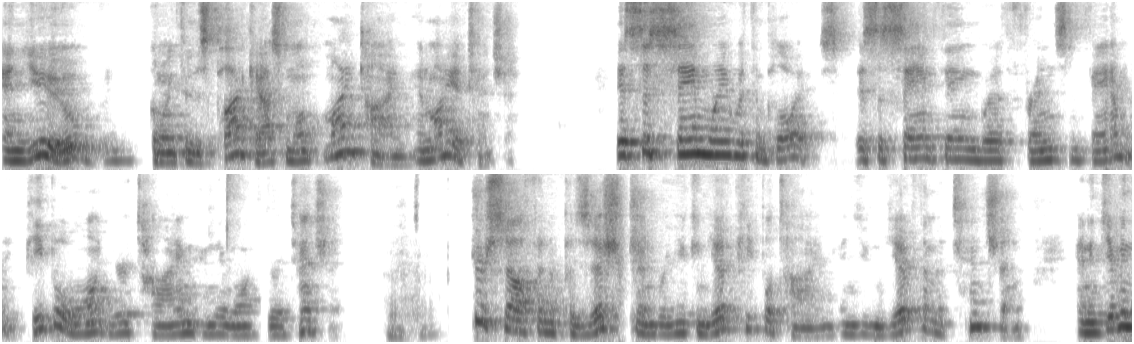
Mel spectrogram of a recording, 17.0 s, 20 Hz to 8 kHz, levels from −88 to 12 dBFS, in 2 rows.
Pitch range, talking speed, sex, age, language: 120-180 Hz, 195 wpm, male, 50-69, English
